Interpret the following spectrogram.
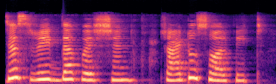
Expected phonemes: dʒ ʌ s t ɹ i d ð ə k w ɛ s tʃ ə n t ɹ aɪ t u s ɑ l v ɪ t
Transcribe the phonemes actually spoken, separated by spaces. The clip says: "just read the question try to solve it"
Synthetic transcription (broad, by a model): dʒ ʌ s t ɹ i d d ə k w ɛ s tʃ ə n t ɹ aɪ t u s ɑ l f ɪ t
